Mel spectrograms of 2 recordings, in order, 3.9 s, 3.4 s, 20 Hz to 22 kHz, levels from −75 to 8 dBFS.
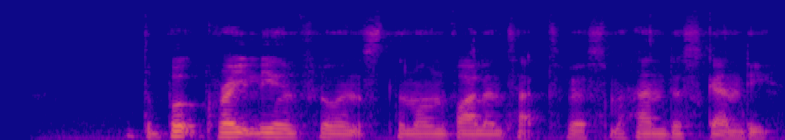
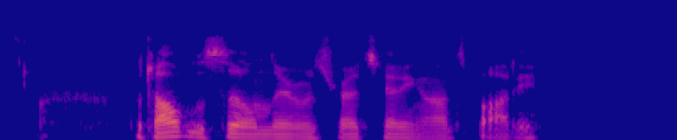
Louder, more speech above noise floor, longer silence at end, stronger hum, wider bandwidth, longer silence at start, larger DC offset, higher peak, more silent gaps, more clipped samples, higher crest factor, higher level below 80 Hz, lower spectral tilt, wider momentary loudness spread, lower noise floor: first, -33 LUFS vs -36 LUFS; second, 27 dB vs 52 dB; second, 0.05 s vs 0.7 s; neither; first, 16.5 kHz vs 8 kHz; first, 0.65 s vs 0.2 s; neither; first, -10 dBFS vs -14 dBFS; neither; neither; about the same, 22 dB vs 24 dB; first, -66 dBFS vs -76 dBFS; about the same, -5.5 dB/octave vs -5.5 dB/octave; second, 11 LU vs 16 LU; second, -60 dBFS vs -87 dBFS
